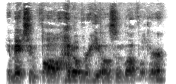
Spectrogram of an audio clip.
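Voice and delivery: ordinary talk, nothing marked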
